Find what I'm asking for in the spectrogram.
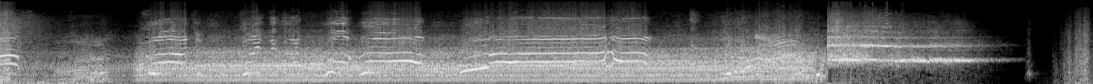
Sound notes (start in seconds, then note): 4.5 motorcycle engine roaring; 8.2 tyres screeching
